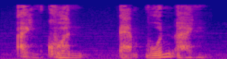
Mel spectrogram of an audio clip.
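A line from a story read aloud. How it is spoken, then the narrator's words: Soft moan. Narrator (Vietnamese): Cô liền rên lên khẽ khẽ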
